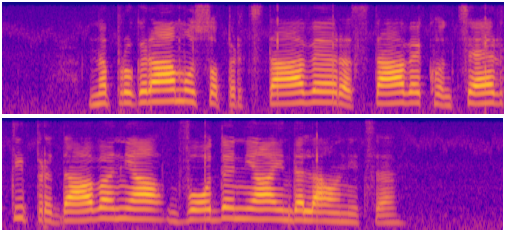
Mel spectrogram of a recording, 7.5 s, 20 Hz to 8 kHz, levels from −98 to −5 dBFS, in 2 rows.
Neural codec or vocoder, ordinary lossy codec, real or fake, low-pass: none; none; real; 7.2 kHz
